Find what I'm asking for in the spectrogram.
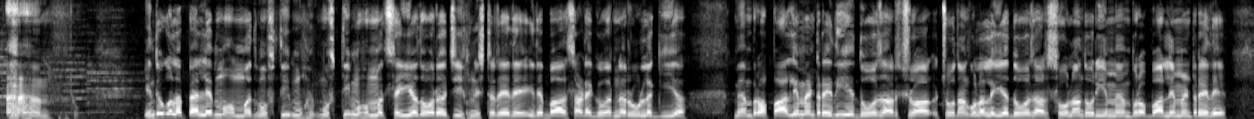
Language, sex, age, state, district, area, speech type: Dogri, male, 18-30, Jammu and Kashmir, Samba, rural, spontaneous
